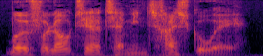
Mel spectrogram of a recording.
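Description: A man's voice: on the low side, no room sound, pitched above the performer's own voice, natural voice. Man putting on a sly farmhand ex-rider, dry plain voice, mocks his opponent. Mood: pleading. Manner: plain-spoken, calm and wry. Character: sly, stubborn former cavalryman, a farmhand.

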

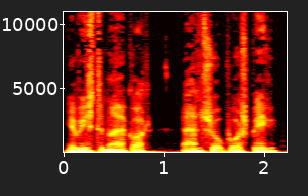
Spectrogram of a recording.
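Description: A man with a low, husky voice reads a classic novel aloud on late-night radio. He tells the story in a calm, measured way from a studio. The sound is dry and close, with no room around it. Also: no room sound. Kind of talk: read-aloud literary narration.

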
